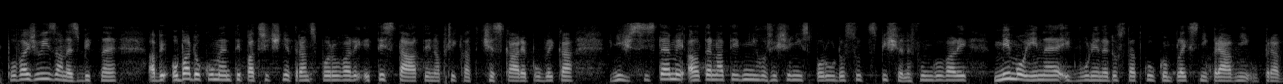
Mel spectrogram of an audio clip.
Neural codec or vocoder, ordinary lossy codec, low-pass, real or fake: none; Opus, 32 kbps; 7.2 kHz; real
